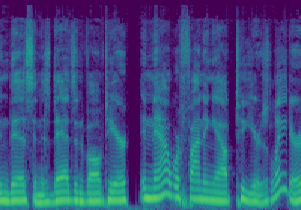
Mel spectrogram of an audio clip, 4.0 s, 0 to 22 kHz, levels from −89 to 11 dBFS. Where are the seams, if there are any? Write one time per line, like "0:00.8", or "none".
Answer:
0:01.8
